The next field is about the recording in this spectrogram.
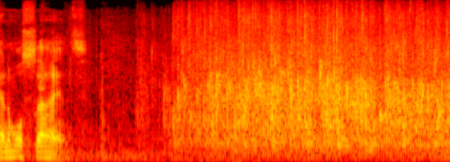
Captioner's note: audience applauding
